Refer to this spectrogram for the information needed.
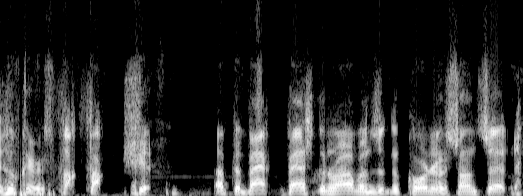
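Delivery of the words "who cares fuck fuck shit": tic swears blurted a little higher; imitating Tourette tics. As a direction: spit out the tics as the guy did. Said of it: "he goes".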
